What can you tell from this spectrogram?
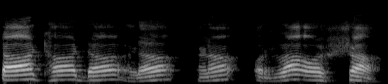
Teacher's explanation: टा, ठा, ड, ढ़, ण और रा और शा, इनका प्रोनाउंसिएशन जो उत्पत्ति स्थान है वो है मूर्धा। मूर्धा किसको बोलते हैं, हमारे मुंह की जो छत है, ऊपर का हिस्सा और ऊपर।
